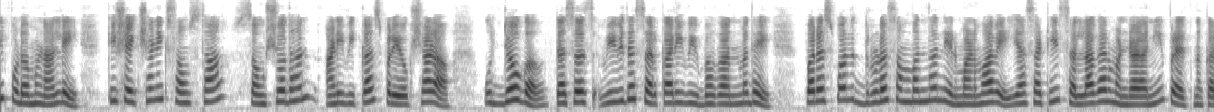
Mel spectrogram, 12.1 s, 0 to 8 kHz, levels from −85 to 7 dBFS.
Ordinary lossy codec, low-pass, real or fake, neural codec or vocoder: none; none; fake; codec, 16 kHz, 8 kbps, FreqCodec, larger model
